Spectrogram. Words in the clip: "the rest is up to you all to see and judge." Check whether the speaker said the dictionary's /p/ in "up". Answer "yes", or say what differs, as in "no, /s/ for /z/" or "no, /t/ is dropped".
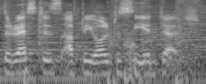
no, /f/ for /p/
